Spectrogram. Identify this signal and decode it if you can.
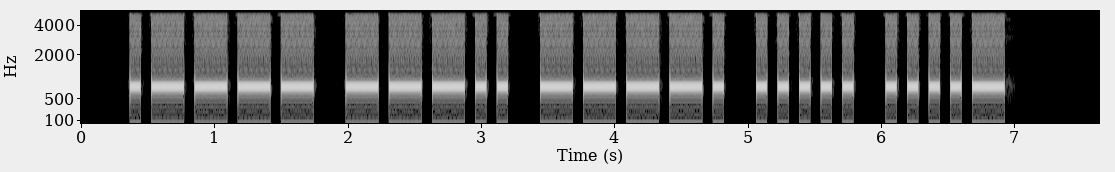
Morse code, heard as a keyed tone, about 15 wpm, 800 Hz. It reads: 18954
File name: cours-du-lundi files / cours-1585-texte-chiffre-vitesse-14mpm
